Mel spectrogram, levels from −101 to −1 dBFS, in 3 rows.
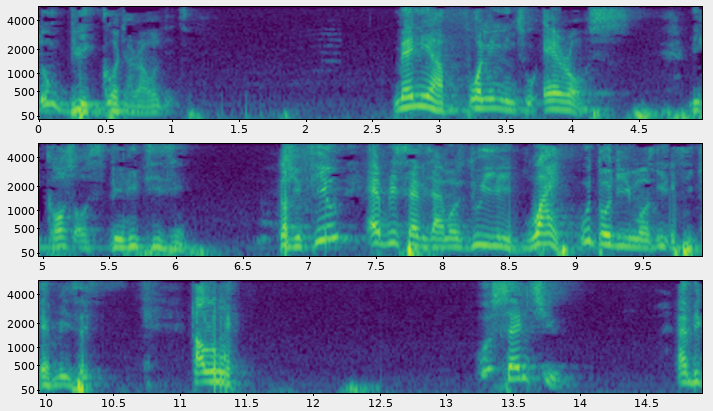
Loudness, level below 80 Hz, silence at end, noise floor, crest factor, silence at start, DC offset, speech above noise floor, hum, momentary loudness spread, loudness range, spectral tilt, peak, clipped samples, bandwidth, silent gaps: -26 LUFS; -36 dBFS; 0 s; -70 dBFS; 24 dB; 0 s; under 0.1%; 44 dB; none; 16 LU; 6 LU; -7 dB/octave; -4 dBFS; under 0.1%; 5.4 kHz; none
